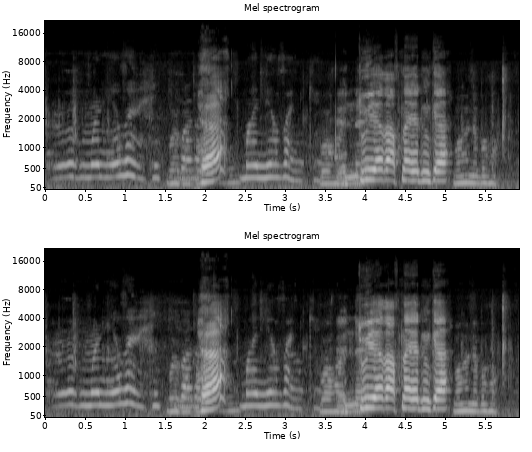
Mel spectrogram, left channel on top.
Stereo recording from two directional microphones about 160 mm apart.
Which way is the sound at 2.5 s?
35° left (ahead or behind).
